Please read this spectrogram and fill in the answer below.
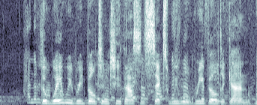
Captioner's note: through translator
